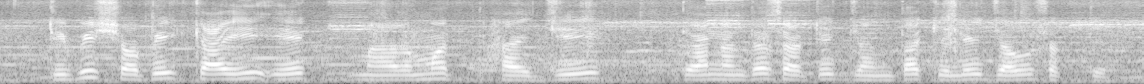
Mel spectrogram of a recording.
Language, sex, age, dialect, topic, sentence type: Marathi, male, 18-24, Varhadi, banking, statement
